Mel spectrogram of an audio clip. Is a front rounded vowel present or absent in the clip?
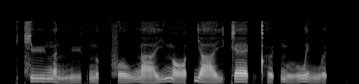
present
